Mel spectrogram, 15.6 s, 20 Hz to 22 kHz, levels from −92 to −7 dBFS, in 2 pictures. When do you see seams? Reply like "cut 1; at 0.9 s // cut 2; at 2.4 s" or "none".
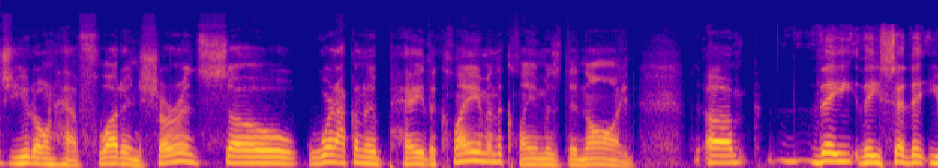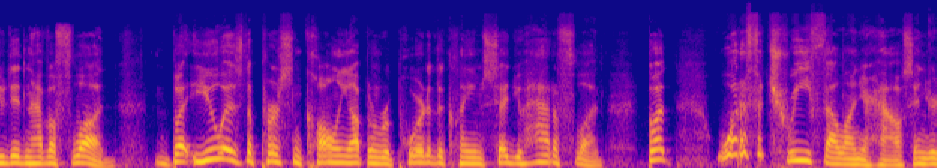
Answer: cut 1; at 6.3 s // cut 2; at 13.1 s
